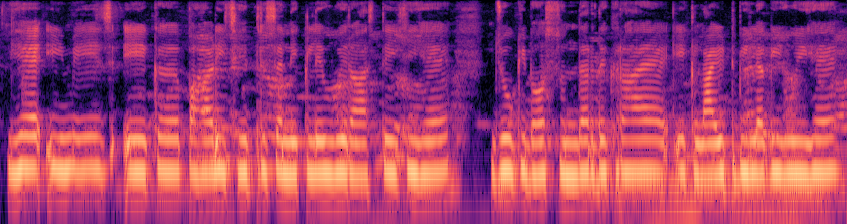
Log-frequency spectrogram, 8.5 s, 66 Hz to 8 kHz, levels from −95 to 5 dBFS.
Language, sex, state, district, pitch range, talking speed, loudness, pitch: Hindi, female, Bihar, Sitamarhi, 195-200 Hz, 170 wpm, -16 LUFS, 195 Hz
